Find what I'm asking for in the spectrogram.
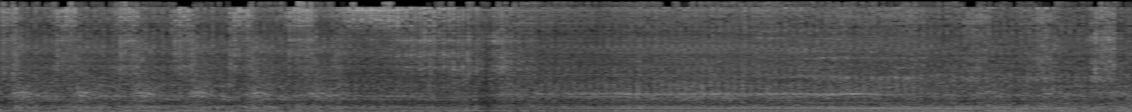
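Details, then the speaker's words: Onan US military generator engine, stone cold with automatic choke likely still on, starts hunting with a gentle surge as the note drifts up and down at idle; owner thinks the governor, refitted after the shaft was removed, is set too slow. "Starting to hunt a little. Why is she doing that? see if I can adjust that governor. Because you got to remember, I had that governor off the other day. I think that was running too slow."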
